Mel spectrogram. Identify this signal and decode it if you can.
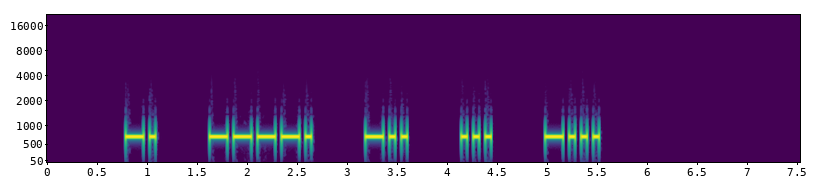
Morse code, heard as a keyed tone, about 20 wpm, spaced as for 11 wpm, 700 Hz. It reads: N9DSB
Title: USA Call Signs - 5 Characters - 3x Character Spacing - 20wpm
